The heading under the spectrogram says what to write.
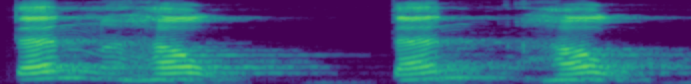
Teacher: র সাকিন ডান দিকের অক্ষরের উপরে জবর আসলে র পুর মোটা করে পড়তে হয়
